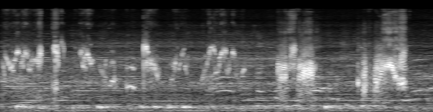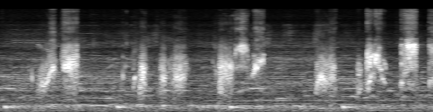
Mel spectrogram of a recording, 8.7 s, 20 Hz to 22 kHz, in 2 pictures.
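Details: Talkative pet budgerigar, in great form on 23 November, pours out quick strings of gravelly, speech-like chatter with many short clipped syllables and brief pauses, steady hum in the background.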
